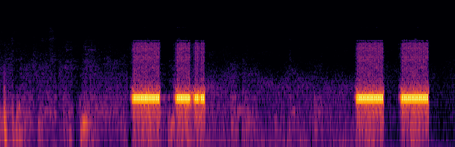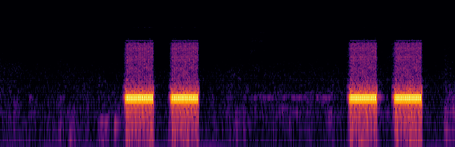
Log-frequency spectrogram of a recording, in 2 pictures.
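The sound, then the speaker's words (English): A telephone ring tone plays for a caller on hold, waiting to be transferred to a supercenter's electronics department: four evenly spaced double rings of a steady, buzzy mid-pitched tone, with silence between them. “Whenever Jamal answers the phone, maybe we'll get something done.”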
